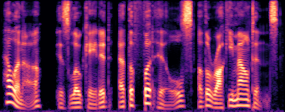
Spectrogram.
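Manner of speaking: usual speaking voice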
